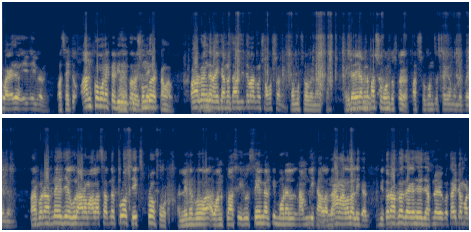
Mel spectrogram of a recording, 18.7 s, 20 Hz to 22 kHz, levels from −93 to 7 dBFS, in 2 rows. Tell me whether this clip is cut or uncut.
uncut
